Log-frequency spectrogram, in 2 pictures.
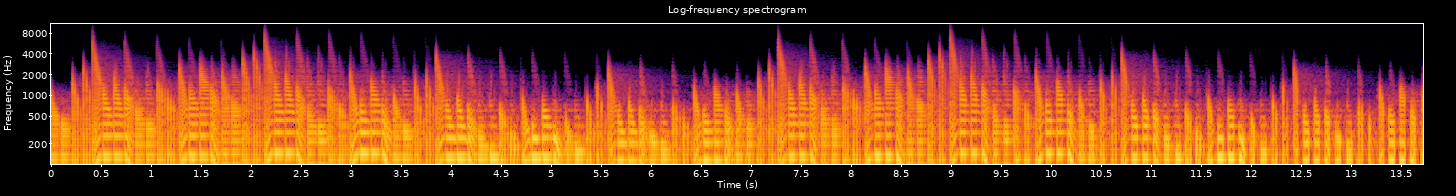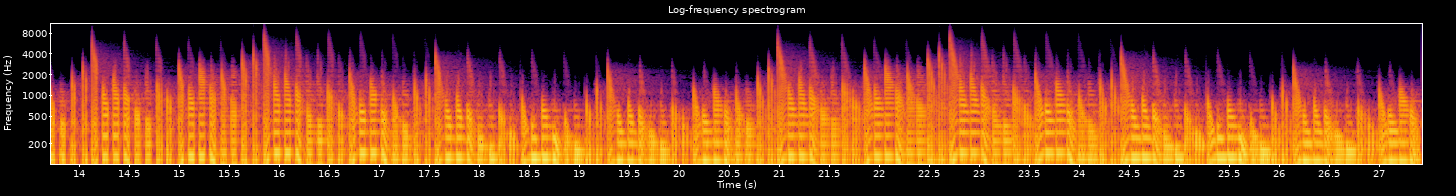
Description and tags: Trance Lead 140-bpm
lead, bpm, sound, 140, trance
